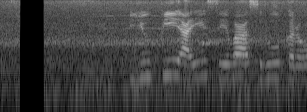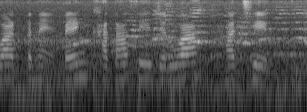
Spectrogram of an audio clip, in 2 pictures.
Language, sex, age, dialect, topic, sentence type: Magahi, female, 25-30, Northeastern/Surjapuri, banking, statement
